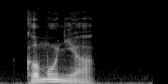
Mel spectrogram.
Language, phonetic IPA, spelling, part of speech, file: Polish, [kɔ̃ˈmũɲja], komunia, noun, Pl-komunia.ogg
